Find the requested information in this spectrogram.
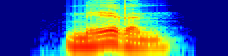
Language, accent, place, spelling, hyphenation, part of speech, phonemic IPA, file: German, Germany, Berlin, nähren, näh‧ren, verb, /ˈnɛːrən/, De-nähren.ogg
- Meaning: 1. to feed 2. to feed on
